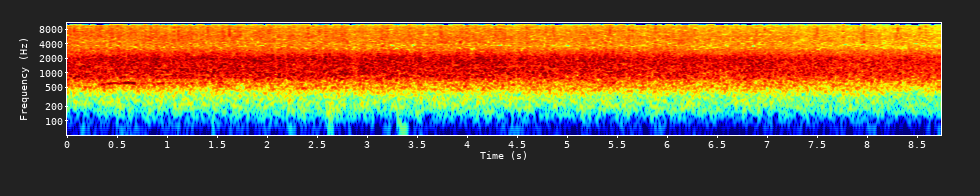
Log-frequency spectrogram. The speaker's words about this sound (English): and many of the people at the forefront of that fight are here tonight. And I think they deserve a round of applause.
